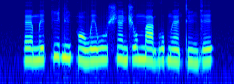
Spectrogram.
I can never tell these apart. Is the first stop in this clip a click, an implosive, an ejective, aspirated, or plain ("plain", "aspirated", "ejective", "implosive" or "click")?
plain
